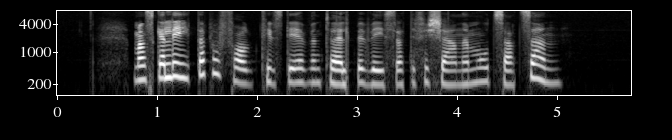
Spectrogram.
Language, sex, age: Swedish, female, 20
